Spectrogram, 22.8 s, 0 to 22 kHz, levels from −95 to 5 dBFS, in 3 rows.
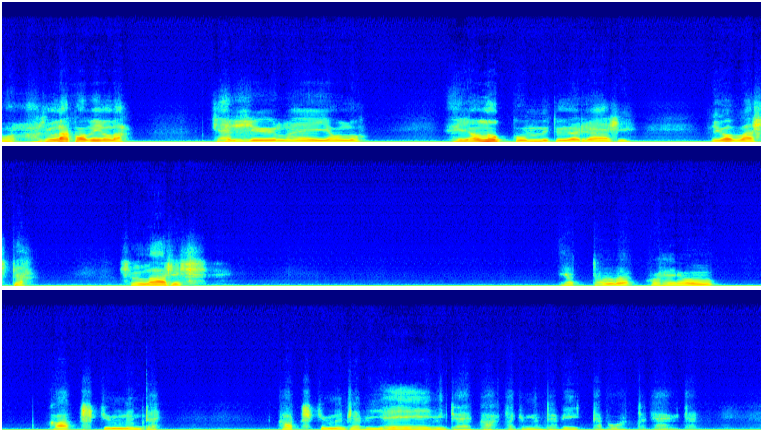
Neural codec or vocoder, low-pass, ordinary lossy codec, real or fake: autoencoder, 48 kHz, 32 numbers a frame, DAC-VAE, trained on Japanese speech; 19.8 kHz; none; fake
